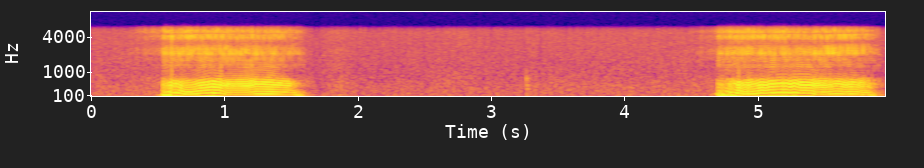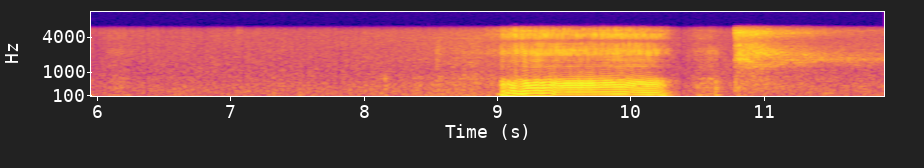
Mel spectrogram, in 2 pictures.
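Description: Three loud, rattling snores with quiet breaths between, roughly 14 breaths a minute; typical heavy snoring.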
